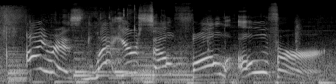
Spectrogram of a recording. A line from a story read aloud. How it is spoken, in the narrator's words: I shouted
